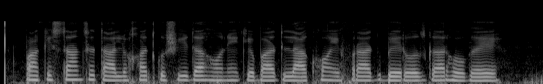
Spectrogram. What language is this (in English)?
Urdu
